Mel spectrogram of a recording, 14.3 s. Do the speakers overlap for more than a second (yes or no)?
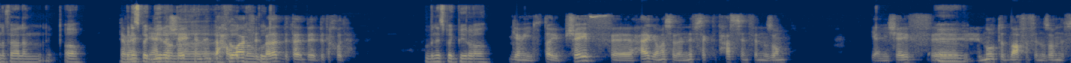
yes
